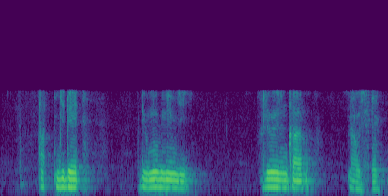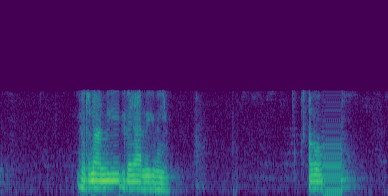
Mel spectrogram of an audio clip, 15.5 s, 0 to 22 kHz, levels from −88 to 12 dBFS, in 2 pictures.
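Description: Speech that sounds muffled, with nothing above 4 kHz, and slightly rough and synthetic throughout. This is the iLBC codec damage of a narrowband VoIP codec coding each short frame on its own, and the sound fits iLBC's 15.2 kbps mode with 20 ms frames. Lost iLBC frames turn the speech into a held, faintly buzzy, breathy vowel at 3.26–3.32 s, at 7.32–7.52 s where the dropouts are scattered and the longest lasts about a tenth of a second, at 10.04–10.15 s, and for a fading 0.4 s at 14.20–14.60 s. Missing packets make the decoder repeat the last pitch cycle with noise, and the speech recovers immediately afterwards.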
